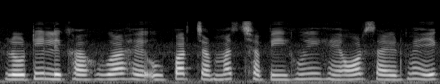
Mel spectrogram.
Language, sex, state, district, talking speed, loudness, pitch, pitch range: Hindi, female, Himachal Pradesh, Shimla, 175 wpm, -17 LUFS, 230 Hz, 220-245 Hz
